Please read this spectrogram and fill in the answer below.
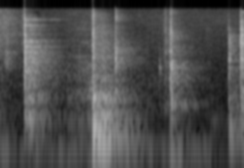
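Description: Sharp clicks and knocks from handling a Focusrite audio interface and cable plug on a stone countertop: four knocks, the loudest about a second in.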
